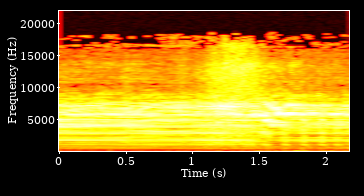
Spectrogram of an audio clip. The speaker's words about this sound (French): Et dans cette configuration-là, tout à fait idyllique, donc, on a notre fameuse voiture qui arrive.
